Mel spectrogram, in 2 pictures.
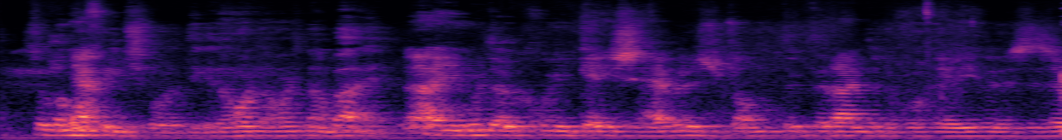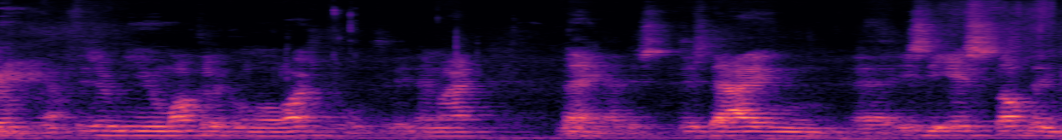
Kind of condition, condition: fault, poor sound quality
